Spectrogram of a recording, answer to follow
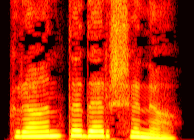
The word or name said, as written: ಕ್ರಾಂತದರ್ಶನ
